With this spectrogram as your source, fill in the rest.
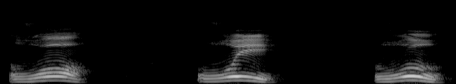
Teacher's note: the za is a musta'liya letter, so we read it with a full mouth. You can feel it that it's a different letter.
